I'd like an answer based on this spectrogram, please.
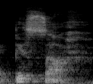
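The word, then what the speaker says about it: פסח: A pronúncia do hebraico é Pessar. O CH, né, dá uma articulada.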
